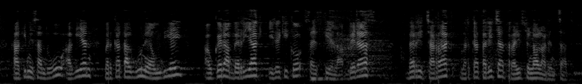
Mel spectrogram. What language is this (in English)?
Basque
